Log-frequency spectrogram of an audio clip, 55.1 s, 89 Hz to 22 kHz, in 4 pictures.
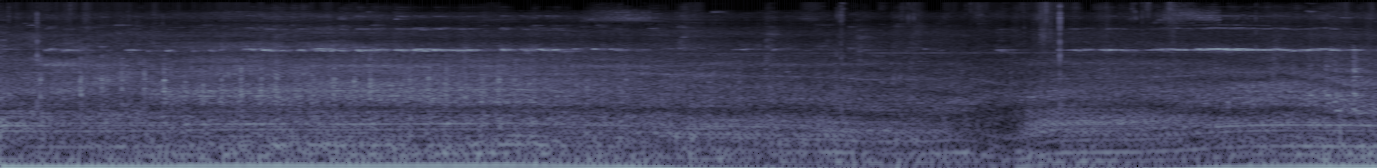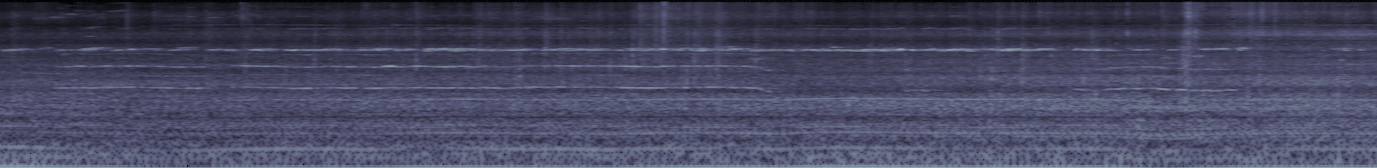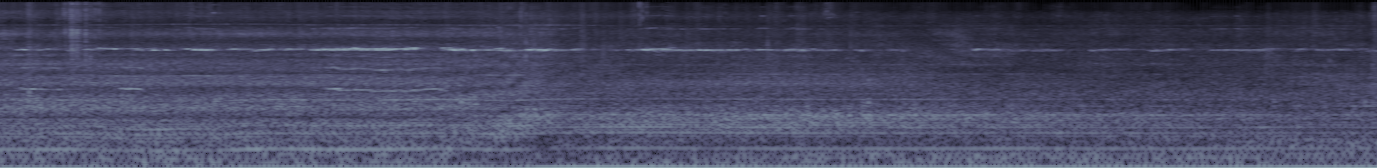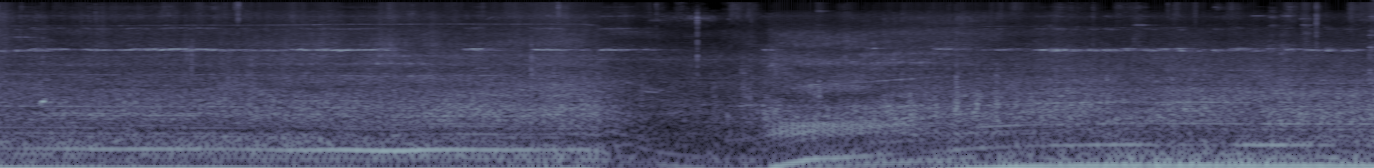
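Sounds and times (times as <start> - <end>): bulldozer diesel engine running: 0.0 - 55.0
high thin squealing: 9.7 - 47.9.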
